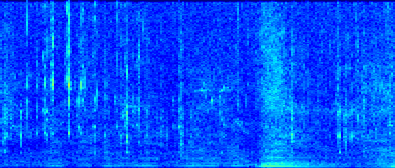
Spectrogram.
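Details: European hornets (Vespa crabro) at a nest, South Moravia, Czechia, August, engaged in food exchange; soft wavering hum of several hornets, then a sudden loud close buzz rising in pitch at about two and a half seconds and holding steady.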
